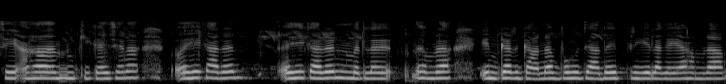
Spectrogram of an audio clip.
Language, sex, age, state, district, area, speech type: Maithili, female, 18-30, Bihar, Muzaffarpur, rural, spontaneous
